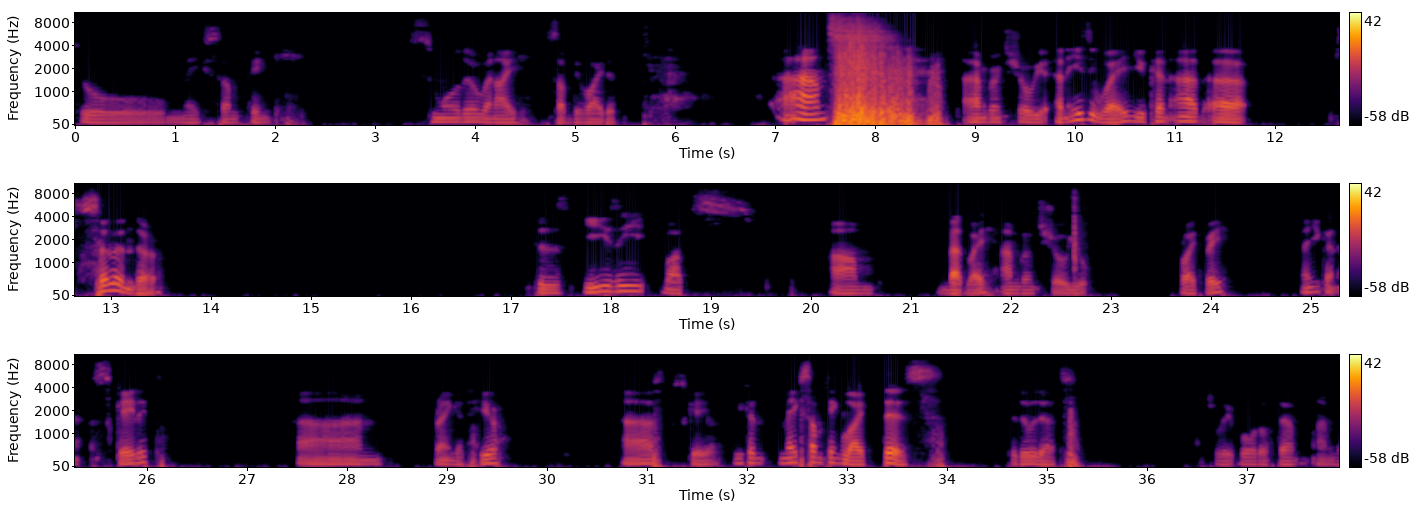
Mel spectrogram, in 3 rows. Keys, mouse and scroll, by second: 3.6-6.6 middle drag, 8.7-13.3 drag, 13.3-13.9 scroll down 1, 13.9-15.9 middle drag, 15.9-17.2 drag, 20.3-23.3 drag, 24.7 s, 27.6-28.7 drag, 30.5 s, 32.7-34.1 middle drag, 34.1 click, 35.5 shift+click.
